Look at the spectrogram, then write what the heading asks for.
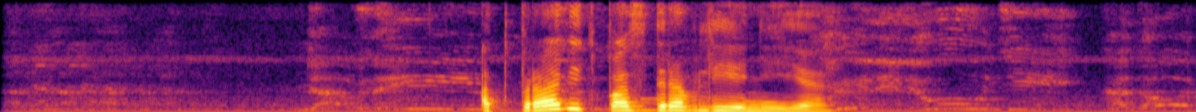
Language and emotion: Russian, neutral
